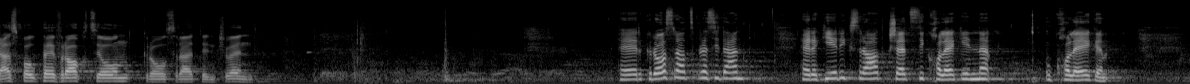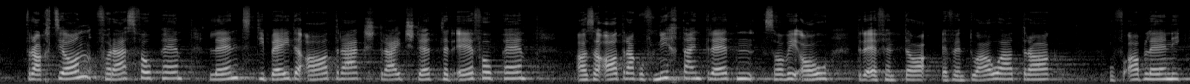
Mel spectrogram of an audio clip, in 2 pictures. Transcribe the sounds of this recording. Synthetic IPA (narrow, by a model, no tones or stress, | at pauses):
ɛsfɔʊpʰeːfɾɑkt͡sjoːnɡ̥ɾoːsɾɛːt̪ɪnkʃʋɛnt̪ | hɛɾɡɾoːsɾɑːtspɾɛsidænt | hɛrːɛɡiəɾɪksrɑːtkʃɛt͡stikʰχɔleːɡɪnəʊkʰχɔleːɡə | fɾɑkt͡sjoːnfɔɾæsfɔʊpʰeːlɛːntd̥ibɛɪdəʔɑːt̪ɾæːɡʃtɾæɪtʃtɛtəɾeːfɔʊpʰeː | ʔɑlsoʔɑːt̪ɾɑːɡufnɪχtæɪnt̪ɾeːt̪n̩soʋiːʔoʊd̥əɾ | ɛvɛntuɑːlɑːtɾɑːɡ | ufɑblɛːnik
